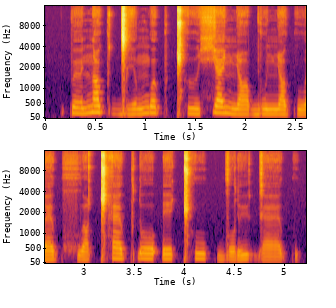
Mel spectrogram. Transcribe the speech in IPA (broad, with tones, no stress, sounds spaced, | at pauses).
p ø˨ n ɑ˦ kʷ ɡ͡ǀ e˨ ŋʷ æ˦ kʷ ǁʰ ɯ˨ ç æ˦ ɲ ɑ˨ b u˨ ɲ ɑ˨ kʷ w æ˨ kʷ xʷ ɑ˨ ǁʰ æ˦ kʷ ɗ o˦ ʔ e˦ ǁʰ u˦ kʷ ɡ o˨ ɾ y˦ ɡ æ˨ kʷ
